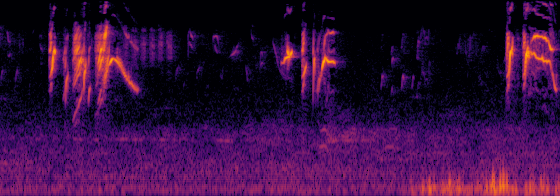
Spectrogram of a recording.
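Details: European goldfinch singing to teach young birds: short bursts of high, tinkling twitters with gaps between them, over a faint low rumble of background noise.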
